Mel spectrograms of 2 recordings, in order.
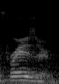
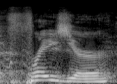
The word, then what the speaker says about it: Fraser: Brendan Fraser. Now, I don't know if it's actually pronounced Frazier, Tough one.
